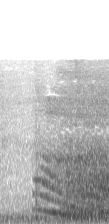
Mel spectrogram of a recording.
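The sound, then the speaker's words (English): A deep breath drawn in during a seated breathing exercise: a soft, breathy inhalation that begins after a brief quiet moment, then swells and holds at full strength to the end. “Keep a good sitting posture. Again, breathe in. There it is. Do it one more time.”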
